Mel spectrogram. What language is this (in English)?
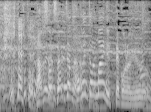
Japanese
